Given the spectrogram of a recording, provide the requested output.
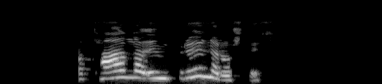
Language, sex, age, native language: Icelandic, female, 40-49, Icelandic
